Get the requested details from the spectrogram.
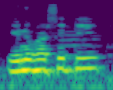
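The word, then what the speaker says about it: university: এখানে ইউনিভার্সিটি ইউ এর মতো উচ্চারিত হয়েছে, তাই এখানে সঠিক অ্যান্সার হবে Rachel is এ ইউনিভার্সিটি student.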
